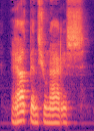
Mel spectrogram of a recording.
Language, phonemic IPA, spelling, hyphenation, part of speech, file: Dutch, /ˈraːt.pɛn.ʃoːˌnaː.rɪs/, raadpensionaris, raad‧pen‧si‧o‧na‧ris, noun, Nl-raadpensionaris.ogg
- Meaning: alternative spelling of raadspensionaris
